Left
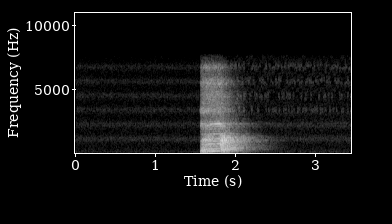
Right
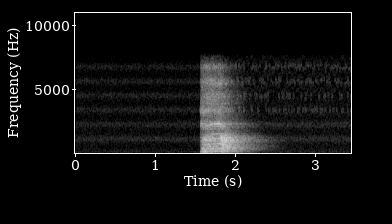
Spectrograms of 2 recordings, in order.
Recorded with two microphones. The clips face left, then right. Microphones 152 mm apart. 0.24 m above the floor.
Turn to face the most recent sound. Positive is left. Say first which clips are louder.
# left 1 dB
turn(degrees=35)  # may be behind; listen again after turning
